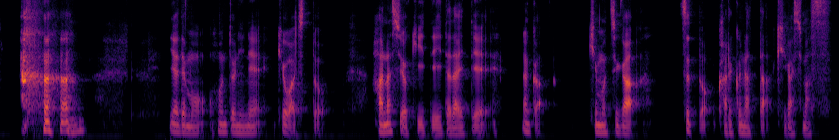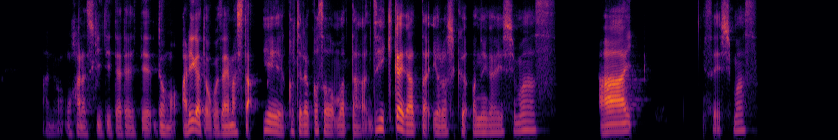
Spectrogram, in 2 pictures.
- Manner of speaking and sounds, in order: laugh
- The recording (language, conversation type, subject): Japanese, advice, プレゼンや面接など人前で極度に緊張してしまうのはどうすれば改善できますか？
